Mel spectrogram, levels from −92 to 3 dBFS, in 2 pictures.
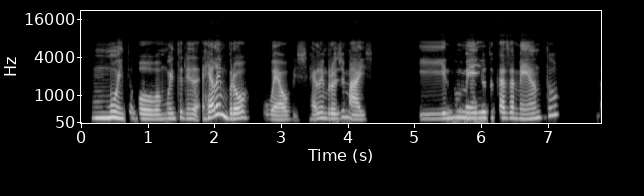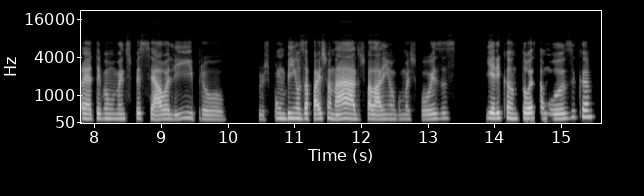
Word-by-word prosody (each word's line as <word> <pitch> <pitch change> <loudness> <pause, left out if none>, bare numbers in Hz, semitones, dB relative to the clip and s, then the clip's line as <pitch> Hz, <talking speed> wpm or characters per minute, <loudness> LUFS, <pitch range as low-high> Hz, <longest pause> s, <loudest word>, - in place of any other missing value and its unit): muito 195 0 +3
boa, 160 -2 +1
muito 180 +3 -4
linda, 170 -3 -2
relembrou 205 - +4 0.2
o 160 -1 -6
Elvis, 140 0 -2
relembrou 175 +2 -1
demais. 155 -7 -1 0.7
E 165 +2 -6
no 210 - -4
meio 195 -1 +2
do 205 - -12
casamento, 195 - -1 0.6
eh, 175 -2 +3
teve 175 -1 -4
um - - -2
momento 170 0 -5
especial, 165 -4 0
ali, 165 +4 -5
para 155 -3 -8
o 145 -2 -8 0.5
para 155 - -12
os 145 - -19
pombinhos 180 0 -1
apaixonados 170 -1 +3
falarem 160 0 +2
algumas 155 -1 -12
coisas, 175 +4 -6 0.5
e 190 - 0
ele 185 0 +5
cantou 180 -1 +1
essa 185 0 0
música, 180 +8 -1
175 Hz, 130 wpm, -23 LUFS, 160-190 Hz, 0.7 s, ele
